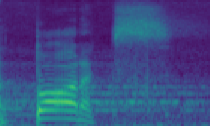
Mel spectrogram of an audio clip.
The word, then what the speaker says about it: tórax: No caso da palavra tórax, é o contrário. Eu tenho X, que vale por 2 fonemas.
